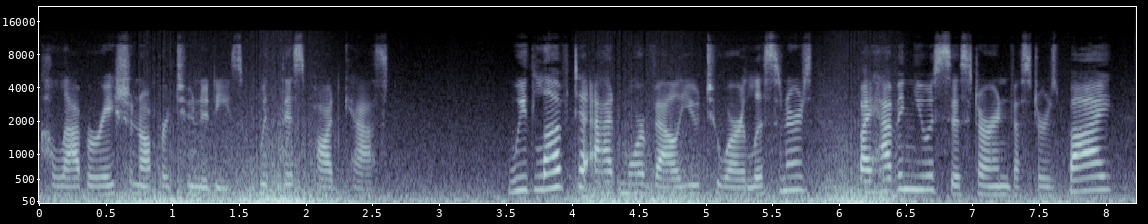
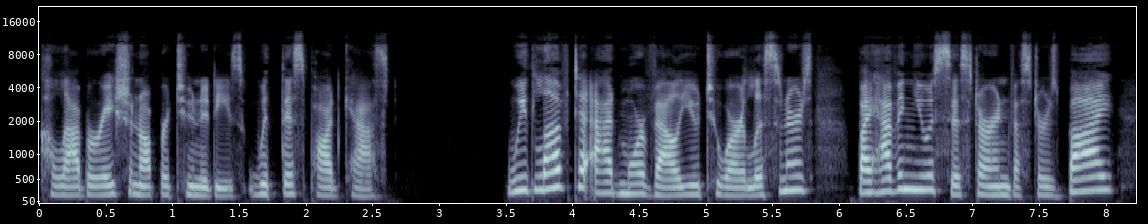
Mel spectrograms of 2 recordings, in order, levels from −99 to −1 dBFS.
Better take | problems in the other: second | wind noise on the microphone; occasional gusts; 15 dB below the speech

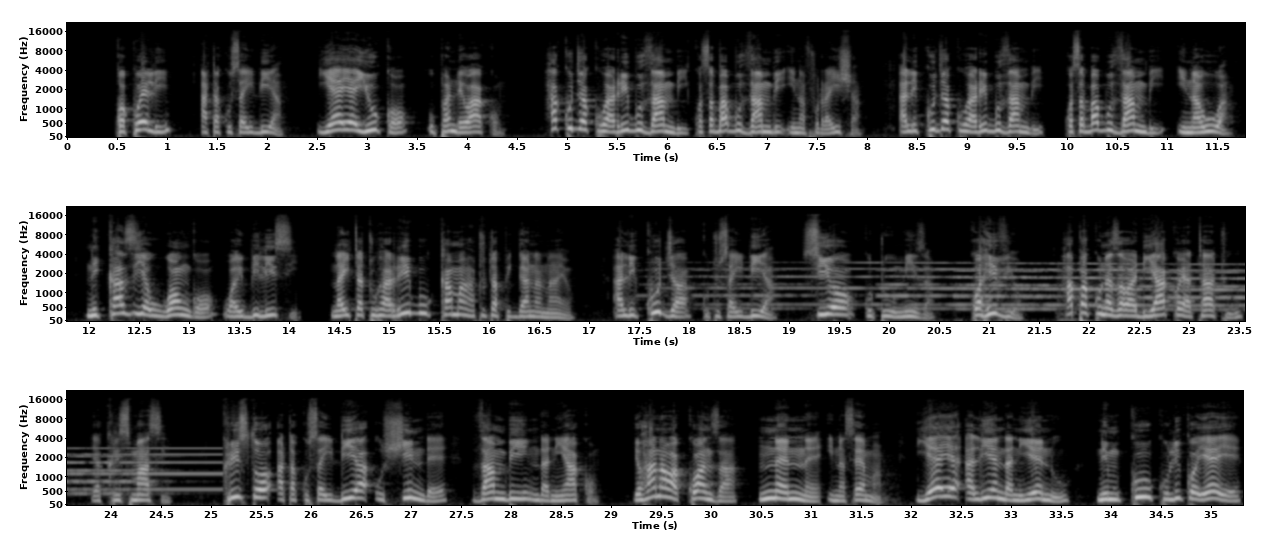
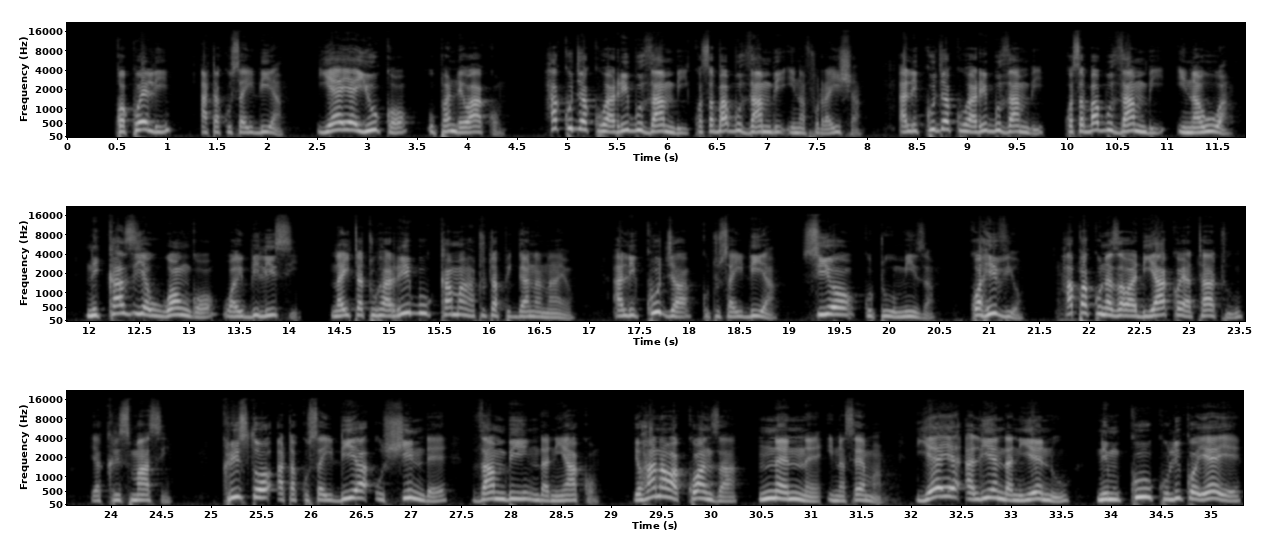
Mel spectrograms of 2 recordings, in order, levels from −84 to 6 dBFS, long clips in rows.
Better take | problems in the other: second | siren; faint; from 17 to 25 s; peak 10 dB below the speech

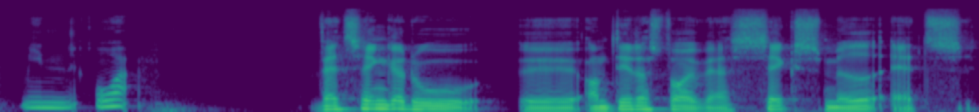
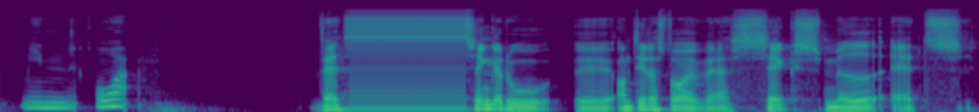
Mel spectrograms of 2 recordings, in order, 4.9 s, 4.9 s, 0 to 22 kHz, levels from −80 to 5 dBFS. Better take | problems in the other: first | audio freezing; at 1.5 s for 0.5 s

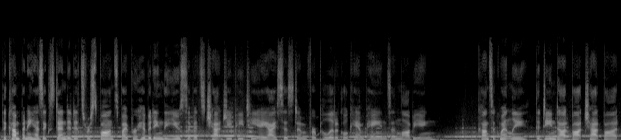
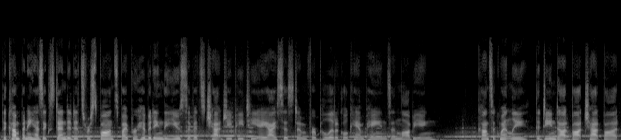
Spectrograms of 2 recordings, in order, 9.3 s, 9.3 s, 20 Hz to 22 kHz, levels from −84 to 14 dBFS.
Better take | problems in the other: second | wind noise on the microphone; heavy; 7 dB below the speech; occasional gusts in the second

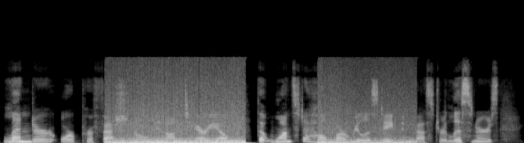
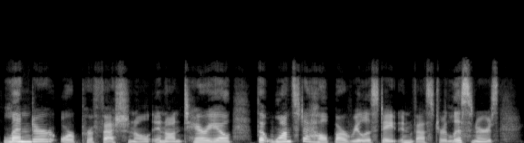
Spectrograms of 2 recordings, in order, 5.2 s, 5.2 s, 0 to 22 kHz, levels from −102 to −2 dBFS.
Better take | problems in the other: second | wind noise on the microphone; heavy; from 1 to 2.5 s and at 3 s; 2 dB below the speech

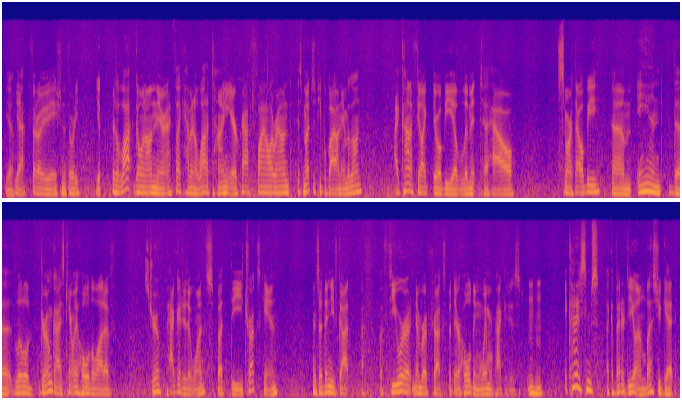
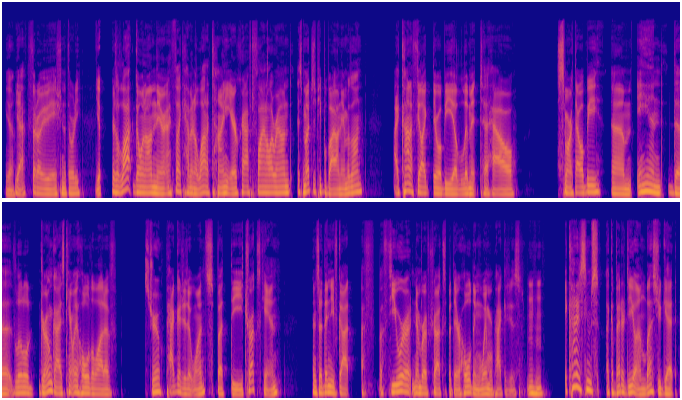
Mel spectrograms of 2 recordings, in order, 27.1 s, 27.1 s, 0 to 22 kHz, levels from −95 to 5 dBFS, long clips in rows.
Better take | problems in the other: second | hiss; noticeable; throughout; 15 dB below the speech

